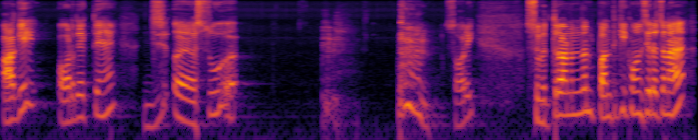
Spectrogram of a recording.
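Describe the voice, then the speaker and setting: A man with a high voice gives an exam-prep lesson. He keeps putting questions to the class and answering them at once. He often repeats a key word with a quick "kya?" to make it stick. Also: fairly bright tone. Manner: asks questions then answers them himself. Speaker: teacher.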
